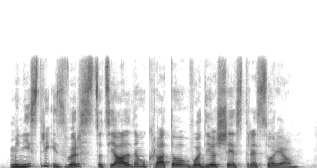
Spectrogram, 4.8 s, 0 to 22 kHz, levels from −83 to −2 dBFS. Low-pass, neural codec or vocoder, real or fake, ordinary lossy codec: 14.4 kHz; vocoder, 44.1 kHz, 128 mel bands, Pupu-Vocoder; fake; AAC, 96 kbps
